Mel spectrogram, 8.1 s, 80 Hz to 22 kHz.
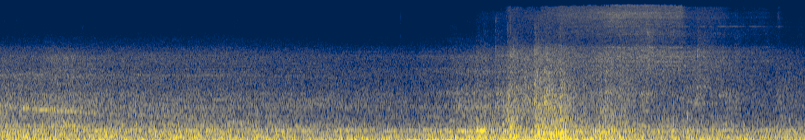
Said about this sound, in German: Die herannahende U6 holt mich wieder zurück aus meiner Gedankenwelt, wie ein anschwellender Paukenwirbel, der das Finale ankündigt.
